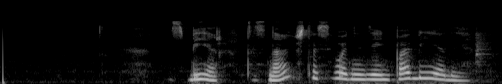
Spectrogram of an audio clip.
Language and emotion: Russian, positive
